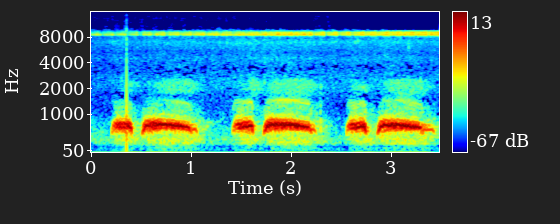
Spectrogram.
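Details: Spotted dove coo used as tutoring audio for training birds: three low, mellow two-part coos, a short note followed by a longer drawn-out one, repeated about every 1.2 seconds with a faint steady high hiss behind.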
